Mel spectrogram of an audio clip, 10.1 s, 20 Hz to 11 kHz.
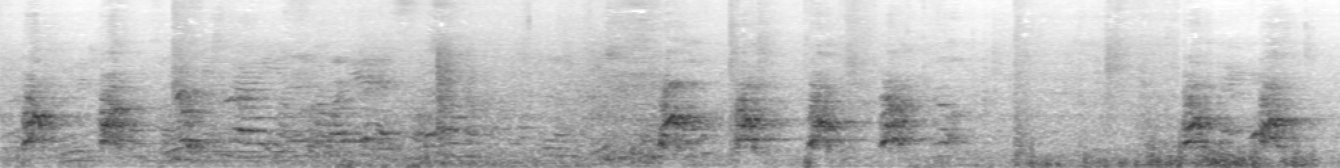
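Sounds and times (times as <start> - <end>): dog barking: 0.2 - 1.6, 4.9 - 7.0, 8.8 - 9.8.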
